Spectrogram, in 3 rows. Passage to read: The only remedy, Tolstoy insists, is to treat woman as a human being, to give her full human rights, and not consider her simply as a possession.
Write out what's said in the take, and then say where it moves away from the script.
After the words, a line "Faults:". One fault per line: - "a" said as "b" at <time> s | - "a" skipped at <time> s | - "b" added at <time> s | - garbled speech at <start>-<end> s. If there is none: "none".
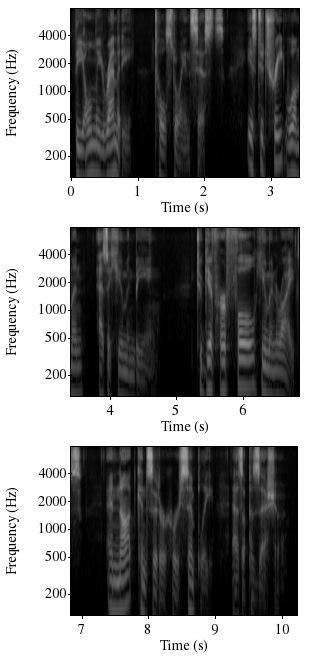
The only remedy, Tolstoy insists, is to treat woman as a human being, to give her full human rights, and not consider her simply as a possession.
Faults:
none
